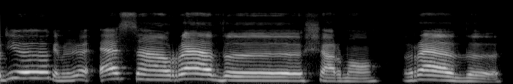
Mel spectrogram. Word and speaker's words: rêve: When you do right at the beginning, oh Dieu, est un rêve charmant, rêve. The second syllable of that is a mute E.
